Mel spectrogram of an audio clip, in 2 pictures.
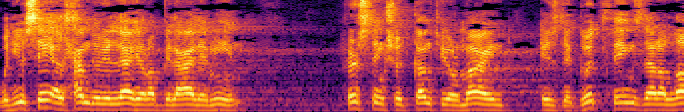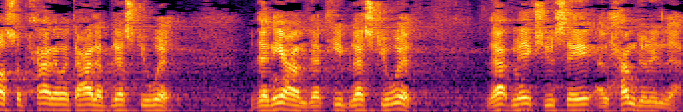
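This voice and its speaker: A man's voice, fairly high-pitched, with fairly even intonation. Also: moderate pace. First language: Arabic. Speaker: imam teaching a youth class. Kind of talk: religious lecture. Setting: mosque class with audience.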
